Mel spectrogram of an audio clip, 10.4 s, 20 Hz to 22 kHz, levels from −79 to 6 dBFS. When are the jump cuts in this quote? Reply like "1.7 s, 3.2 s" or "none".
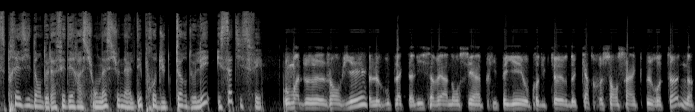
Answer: none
